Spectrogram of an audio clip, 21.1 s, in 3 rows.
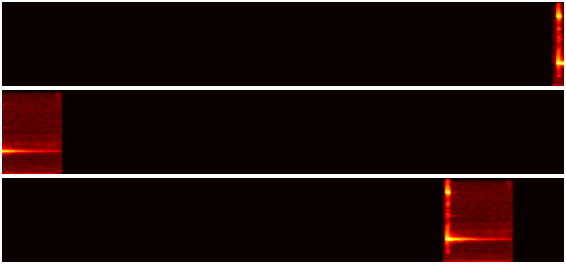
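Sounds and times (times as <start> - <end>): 
low battery chirp: 6.9 - 7.8, 19.6 - 20.4.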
